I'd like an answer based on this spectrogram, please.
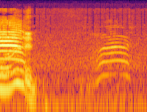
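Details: White cat meowing twice: a loud, wavering meow that rises and then falls steeply, then after a pause a softer, shorter level meow with a falling end.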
